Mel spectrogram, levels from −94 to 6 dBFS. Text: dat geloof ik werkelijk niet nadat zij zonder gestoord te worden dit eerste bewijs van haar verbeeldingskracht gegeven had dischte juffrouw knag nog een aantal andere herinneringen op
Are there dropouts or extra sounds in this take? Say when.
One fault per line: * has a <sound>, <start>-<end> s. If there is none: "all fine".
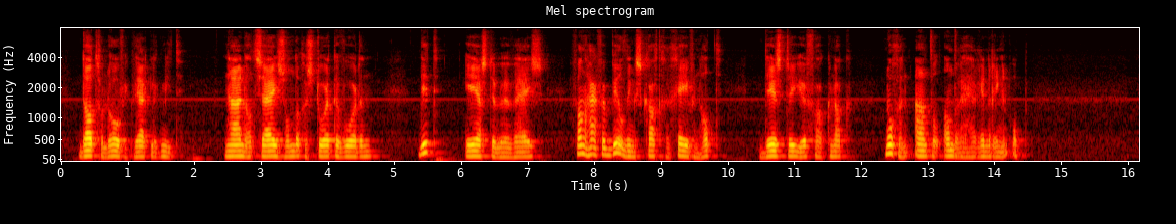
all fine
